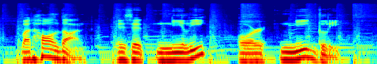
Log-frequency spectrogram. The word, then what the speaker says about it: Neagley: in the comment section neely is not introduced in the novels until the sixth book without fail but hold on is it nili or niggly on some audio books it is pronounced as niggly which surprised most readers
